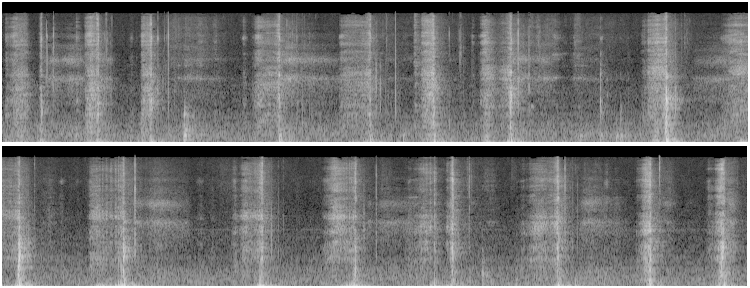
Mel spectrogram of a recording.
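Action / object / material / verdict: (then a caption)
scrape / wooden spoon blank / wood / none. A solid wooden spoon blank, held in the hand, is whittled with a small knife in scraping cuts. A steady series of short, dry scraping strokes rasps across the wood, each stroke carrying a low thump and a brief bright edge that stops dead with no ring.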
